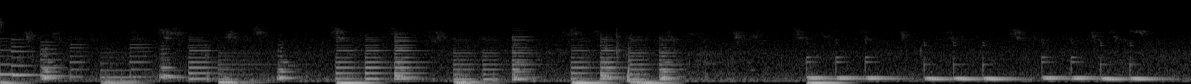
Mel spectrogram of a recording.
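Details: Bright mallet-percussion music, marimba-like notes struck in quick rhythmic phrases over a deep pulsing bass, with no animal voice heard.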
